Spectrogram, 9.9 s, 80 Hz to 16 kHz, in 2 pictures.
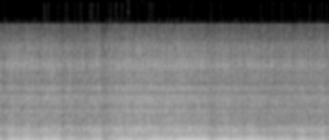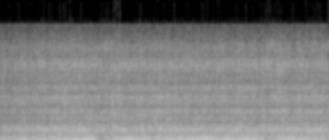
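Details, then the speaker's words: Used HP VT 21 rotary-valve four-stroke model engine: loud buzzing run sagging and recovering every second or so, won't idle below about 4,500 rpm, still rich on the low end despite leaning the low-speed needle and changing plugs. "this one just doesn't make any goddamn sense at all as to why it won't idle down and why it sounds like no matter how much I lean that low speed out it doesn't change it always sounds crappy it won't idle below maybe 4500"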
